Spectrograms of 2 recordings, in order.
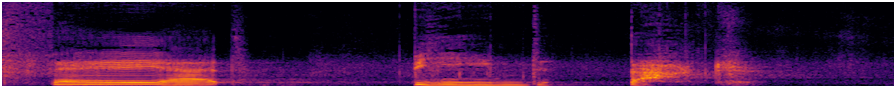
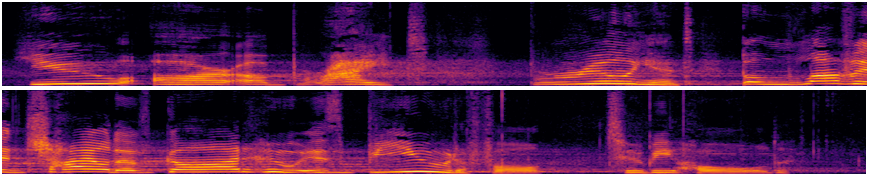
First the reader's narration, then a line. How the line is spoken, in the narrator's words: the whole congregation shouted back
